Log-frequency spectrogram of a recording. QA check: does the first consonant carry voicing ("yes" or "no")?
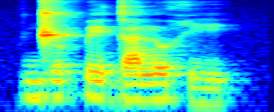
yes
